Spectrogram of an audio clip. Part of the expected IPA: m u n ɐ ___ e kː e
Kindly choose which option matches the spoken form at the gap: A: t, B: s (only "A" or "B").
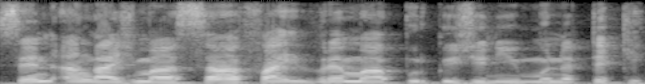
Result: A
